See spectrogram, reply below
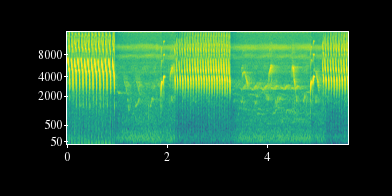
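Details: Canary in cengkok mewah song, a lure for other canaries. Bursts of very rapid, high trilling alternate with quieter gaps that hold scattered thin chirps and a low background rumble.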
